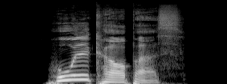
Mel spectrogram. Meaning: genitive singular of Hohlkörper
- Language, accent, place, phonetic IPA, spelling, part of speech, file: German, Germany, Berlin, [ˈhoːlˌkœʁpɐs], Hohlkörpers, noun, De-Hohlkörpers.ogg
